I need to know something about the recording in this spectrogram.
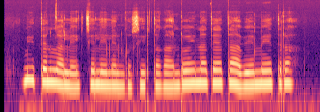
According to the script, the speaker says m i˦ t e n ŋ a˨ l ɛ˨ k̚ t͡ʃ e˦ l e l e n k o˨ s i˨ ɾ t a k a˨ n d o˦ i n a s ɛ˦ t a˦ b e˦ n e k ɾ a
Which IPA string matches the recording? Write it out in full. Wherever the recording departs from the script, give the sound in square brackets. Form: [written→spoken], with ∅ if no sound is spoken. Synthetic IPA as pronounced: m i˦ t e n ŋ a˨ l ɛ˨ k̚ t͡ʃ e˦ l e l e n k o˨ s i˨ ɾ t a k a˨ n d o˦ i n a [s→t] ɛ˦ t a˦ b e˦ [n→m] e [k→t] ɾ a

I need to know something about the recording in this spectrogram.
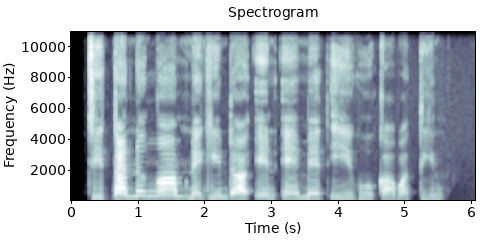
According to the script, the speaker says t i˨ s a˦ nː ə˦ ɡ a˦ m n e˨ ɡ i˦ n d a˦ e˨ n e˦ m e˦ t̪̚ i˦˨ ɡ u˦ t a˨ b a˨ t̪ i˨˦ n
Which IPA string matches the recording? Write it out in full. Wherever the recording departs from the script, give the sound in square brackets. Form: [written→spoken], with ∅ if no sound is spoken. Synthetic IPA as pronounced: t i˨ [s→t] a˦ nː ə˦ [ɡ→ŋ] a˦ m n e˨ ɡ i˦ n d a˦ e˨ n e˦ m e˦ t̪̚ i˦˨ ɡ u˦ [t→k] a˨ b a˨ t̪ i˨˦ n

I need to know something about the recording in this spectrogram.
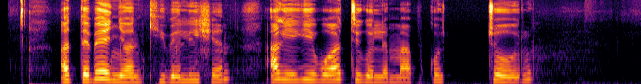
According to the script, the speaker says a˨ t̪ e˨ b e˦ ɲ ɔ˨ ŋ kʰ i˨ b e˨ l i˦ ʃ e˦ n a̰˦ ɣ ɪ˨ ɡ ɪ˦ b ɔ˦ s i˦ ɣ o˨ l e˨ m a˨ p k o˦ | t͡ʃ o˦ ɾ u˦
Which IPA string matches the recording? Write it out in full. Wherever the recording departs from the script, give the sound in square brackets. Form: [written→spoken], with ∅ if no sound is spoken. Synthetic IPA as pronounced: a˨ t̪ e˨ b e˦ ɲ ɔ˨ [ŋ→n] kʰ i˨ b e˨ l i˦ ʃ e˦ n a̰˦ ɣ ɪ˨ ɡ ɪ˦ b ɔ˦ [s→t] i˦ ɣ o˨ l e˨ m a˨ p k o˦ | t͡ʃ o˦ ɾ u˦

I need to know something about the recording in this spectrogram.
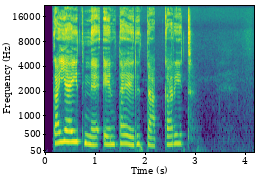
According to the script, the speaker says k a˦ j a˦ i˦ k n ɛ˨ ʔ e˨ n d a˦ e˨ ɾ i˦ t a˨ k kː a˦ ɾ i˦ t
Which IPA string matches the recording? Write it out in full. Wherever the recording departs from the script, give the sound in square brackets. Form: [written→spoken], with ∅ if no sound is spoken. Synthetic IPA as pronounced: k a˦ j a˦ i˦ [k→t] n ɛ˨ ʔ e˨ n [d→t] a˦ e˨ ɾ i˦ t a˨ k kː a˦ ɾ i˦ t

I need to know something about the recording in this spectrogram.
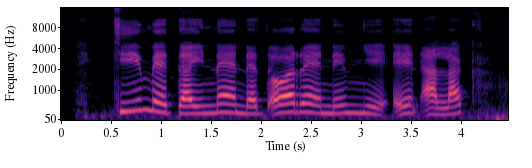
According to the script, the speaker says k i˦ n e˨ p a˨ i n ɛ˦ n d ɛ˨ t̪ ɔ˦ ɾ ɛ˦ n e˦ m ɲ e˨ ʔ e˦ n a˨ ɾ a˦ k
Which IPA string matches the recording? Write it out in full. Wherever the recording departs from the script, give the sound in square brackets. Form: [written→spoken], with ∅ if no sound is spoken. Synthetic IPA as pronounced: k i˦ [n→m] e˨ [p→t] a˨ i n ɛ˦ n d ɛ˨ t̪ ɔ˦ ɾ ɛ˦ n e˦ m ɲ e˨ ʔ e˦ n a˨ [ɾ→l] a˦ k

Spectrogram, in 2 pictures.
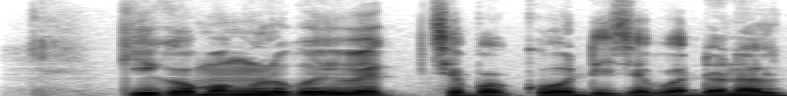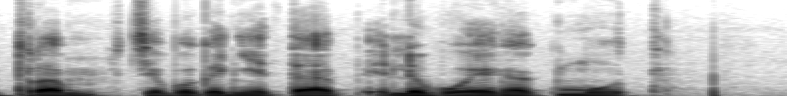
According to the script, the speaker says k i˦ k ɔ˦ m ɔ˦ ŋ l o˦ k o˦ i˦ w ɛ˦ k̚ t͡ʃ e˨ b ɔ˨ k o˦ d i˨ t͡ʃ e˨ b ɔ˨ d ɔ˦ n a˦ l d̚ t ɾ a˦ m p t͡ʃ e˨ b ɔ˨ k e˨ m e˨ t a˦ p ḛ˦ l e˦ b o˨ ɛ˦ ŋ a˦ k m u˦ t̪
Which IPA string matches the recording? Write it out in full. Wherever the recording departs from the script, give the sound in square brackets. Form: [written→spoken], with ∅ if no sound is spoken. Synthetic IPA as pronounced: k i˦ k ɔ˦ m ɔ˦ ŋ l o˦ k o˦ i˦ w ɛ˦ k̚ t͡ʃ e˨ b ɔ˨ k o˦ d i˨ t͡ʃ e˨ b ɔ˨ d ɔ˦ n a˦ l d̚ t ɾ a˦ m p t͡ʃ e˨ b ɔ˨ k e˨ [m→ɲ] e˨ t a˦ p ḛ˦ l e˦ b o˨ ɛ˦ ŋ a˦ k m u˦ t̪

